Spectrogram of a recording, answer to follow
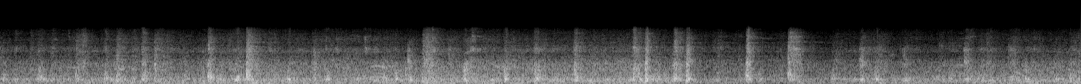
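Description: Passenger train running, heard from inside a carriage at an open window: a steady rumble with frequent irregular clacks and knocks of the wheels over the rail joints.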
